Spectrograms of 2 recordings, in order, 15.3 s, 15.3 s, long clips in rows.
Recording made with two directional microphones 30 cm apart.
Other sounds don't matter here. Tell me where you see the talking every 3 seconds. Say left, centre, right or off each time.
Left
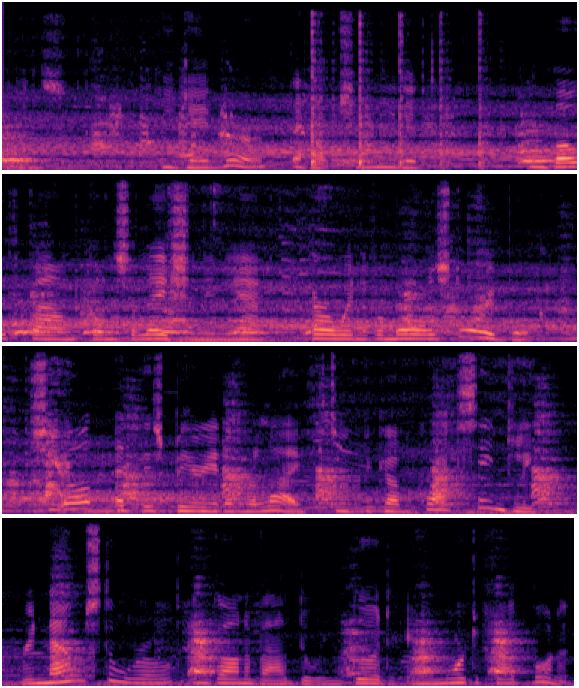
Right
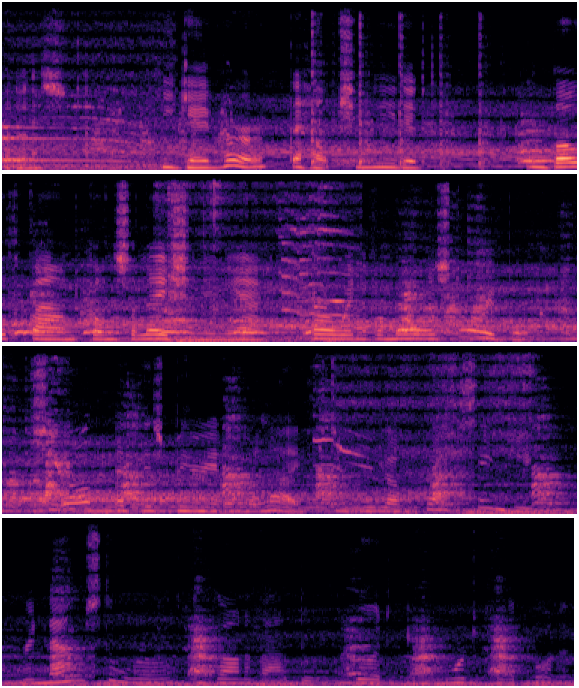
right, centre, left, left, left.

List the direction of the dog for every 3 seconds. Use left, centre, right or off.
left, centre, centre, left, left.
